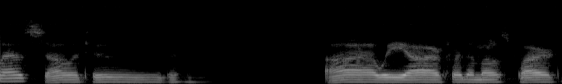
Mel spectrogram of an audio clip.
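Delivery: measured, emphatic book reading; reading aloud. Acted. Reading Thoreau aloud to a friend, measured and emphatic. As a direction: read the old essay aloud with weight. Reads on at length.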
